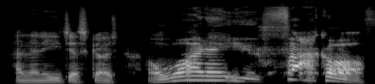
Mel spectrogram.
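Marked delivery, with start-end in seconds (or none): 1.5-3.7 high, shrill, very loud, drawn-out shouted outburst. Recounting how a man answered their sarcastic remark: retelling a really loud yell. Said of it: "Really loudly".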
